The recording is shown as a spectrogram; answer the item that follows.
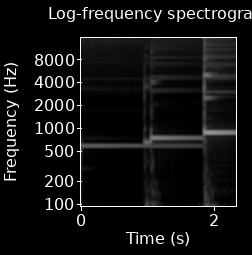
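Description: Soft background music of slow, bell-like keyboard notes, each ringing and fading away, with a pair of notes about a second in and a higher note near the end.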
